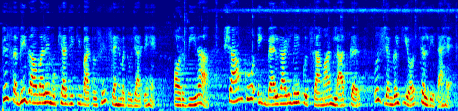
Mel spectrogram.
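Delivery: ordinary delivery, nothing marked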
